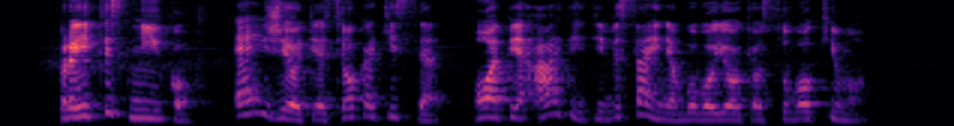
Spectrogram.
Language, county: Lithuanian, Marijampolė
